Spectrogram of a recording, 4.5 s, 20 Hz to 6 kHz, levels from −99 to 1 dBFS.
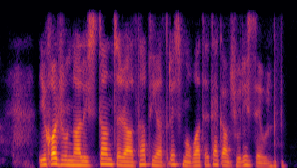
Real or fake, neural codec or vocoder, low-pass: fake; codec, 24 kHz, 1.2 kbps, DualCodec; 5.4 kHz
